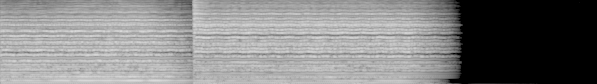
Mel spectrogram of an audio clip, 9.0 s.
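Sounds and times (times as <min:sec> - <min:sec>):
chord hits: 0:00.0 - 0:06.7.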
